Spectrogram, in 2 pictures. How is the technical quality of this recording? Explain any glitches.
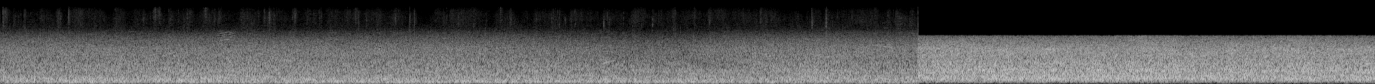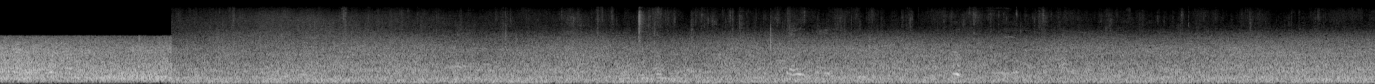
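The recording has one clear glitch. Input switched to a poorer device, from 9.18 to 15.47 s: the sound abruptly turns dull and boxy, with nothing above 3.8 kHz, a shift in level of about 5 dB and faint new background noise, then clears up again at 15.47 s. No gap marks either change. The likely cause is the system moving its input mid-recording to a narrower-band microphone or headset call profile, which has its own tone, gain and noise floor.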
